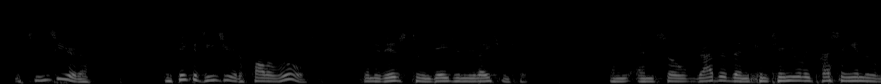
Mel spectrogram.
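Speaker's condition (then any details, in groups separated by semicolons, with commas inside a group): No condition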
